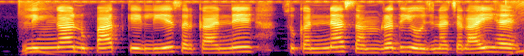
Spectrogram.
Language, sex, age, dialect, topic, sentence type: Hindi, female, 18-24, Awadhi Bundeli, banking, statement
